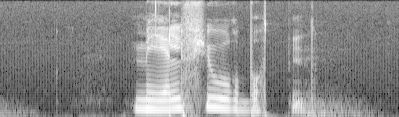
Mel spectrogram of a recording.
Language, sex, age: Norwegian, female, 23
